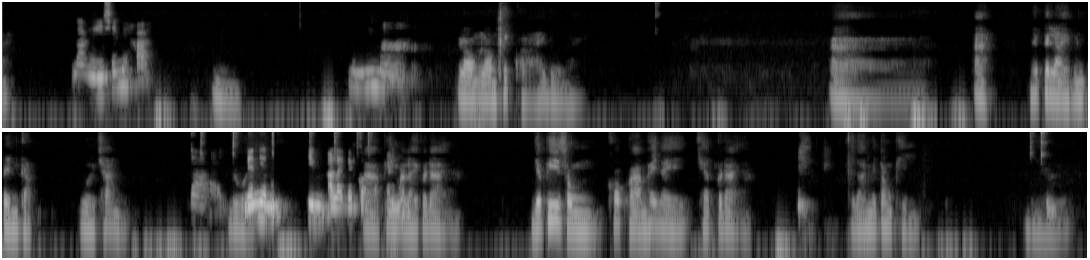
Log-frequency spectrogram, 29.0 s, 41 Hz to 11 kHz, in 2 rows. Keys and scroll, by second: 25.4 ctrl+c.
